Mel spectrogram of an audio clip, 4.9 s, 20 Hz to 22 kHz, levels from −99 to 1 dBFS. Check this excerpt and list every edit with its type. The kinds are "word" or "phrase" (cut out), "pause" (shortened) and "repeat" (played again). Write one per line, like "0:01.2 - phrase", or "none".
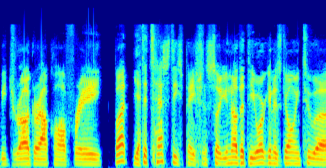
0:01.6 - pause
0:02.1 - word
